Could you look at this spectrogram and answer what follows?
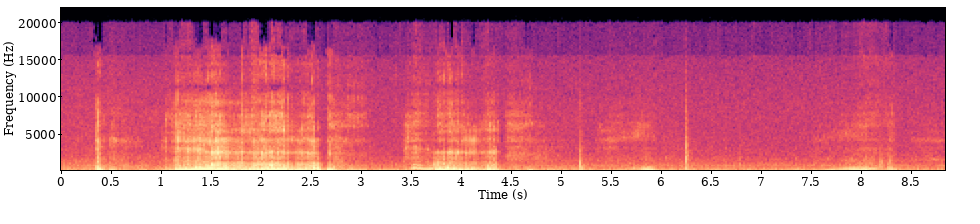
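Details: Sleeping Beagle dog described as having sleep apnea, snoring louder than an airplane: loud rumbling snores on two inward breaths, then quieter whistling breaths.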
